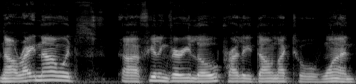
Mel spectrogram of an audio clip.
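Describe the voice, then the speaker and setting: The recording is very clean, with a silent background. A man with a fairly high pitch speaks at a moderate pace and fairly even intonation. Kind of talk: casual commentary to camera. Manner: hesitant, choppy.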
